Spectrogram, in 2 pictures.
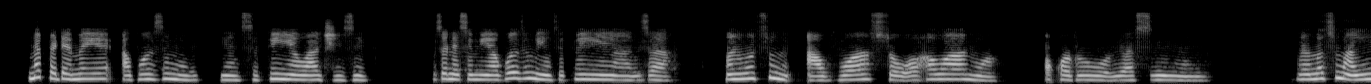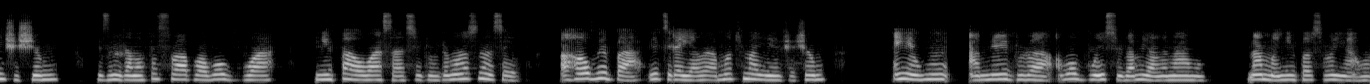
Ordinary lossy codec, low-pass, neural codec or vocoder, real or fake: none; none; none; real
